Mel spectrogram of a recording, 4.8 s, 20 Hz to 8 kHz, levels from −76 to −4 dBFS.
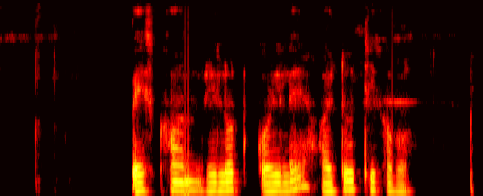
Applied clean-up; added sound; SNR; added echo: none; none; none; none.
